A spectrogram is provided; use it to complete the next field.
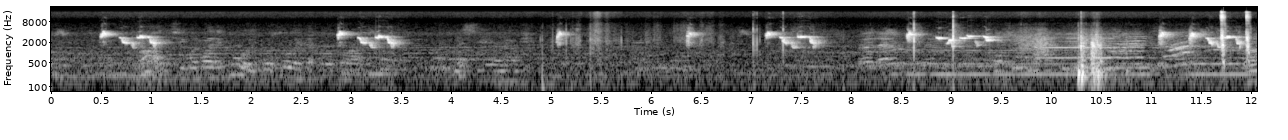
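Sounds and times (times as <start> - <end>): bird whistled chirps: 7.2 - 7.7, 11.1 - 12.0.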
